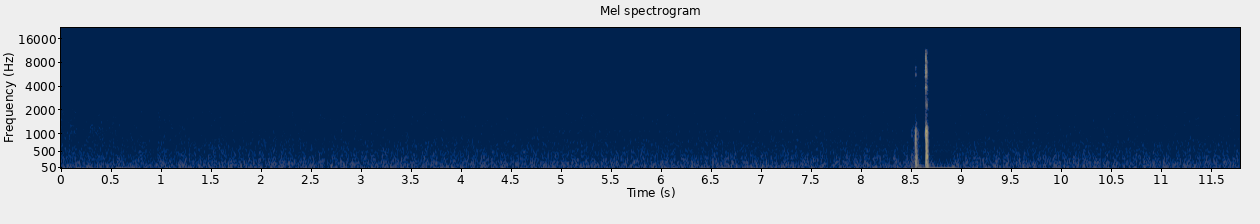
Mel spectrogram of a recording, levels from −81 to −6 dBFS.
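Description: At 2.65 to 2.67 s and again at 7.67 to 7.70 s, the speech is broken by a gap between chunks: a hole of about 23 ms with abrupt edges on both sides. The audio was joined from segments spaced 5.0 s apart, and silence was inserted at each join rather than the segments butting together. Nothing appears to be lost, but the flow stops dead for an instant, heard as two brief, hard-edged dropouts.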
